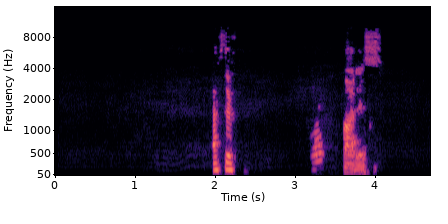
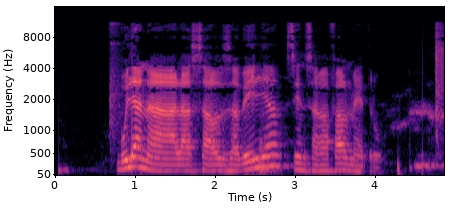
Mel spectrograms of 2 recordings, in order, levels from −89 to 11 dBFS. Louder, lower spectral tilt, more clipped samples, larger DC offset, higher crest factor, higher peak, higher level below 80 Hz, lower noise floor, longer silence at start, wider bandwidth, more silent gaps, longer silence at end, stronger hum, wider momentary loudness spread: about the same, -24 LUFS vs -23 LUFS; about the same, -5 dB/octave vs -4 dB/octave; neither; neither; about the same, 24 dB vs 20 dB; about the same, -4 dBFS vs -6 dBFS; about the same, -60 dBFS vs -64 dBFS; first, -74 dBFS vs -70 dBFS; first, 1.95 s vs 0.05 s; second, 9.8 kHz vs 11.5 kHz; neither; first, 0.65 s vs 0 s; neither; second, 12 LU vs 22 LU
